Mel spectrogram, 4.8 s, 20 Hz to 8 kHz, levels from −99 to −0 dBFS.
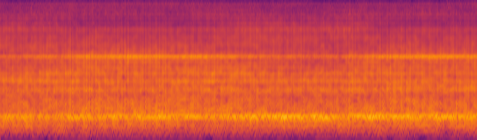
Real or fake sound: fake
